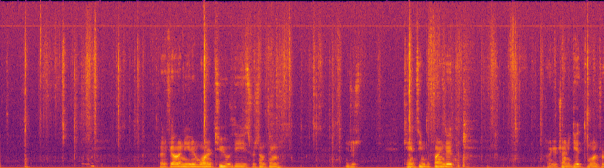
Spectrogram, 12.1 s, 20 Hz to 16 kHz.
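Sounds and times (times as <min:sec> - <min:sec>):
steady low hum: 0:00.0 - 0:12.0
trading cards rustling and clicking: 0:00.1 - 0:07.2, 0:08.1 - 0:12.0.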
